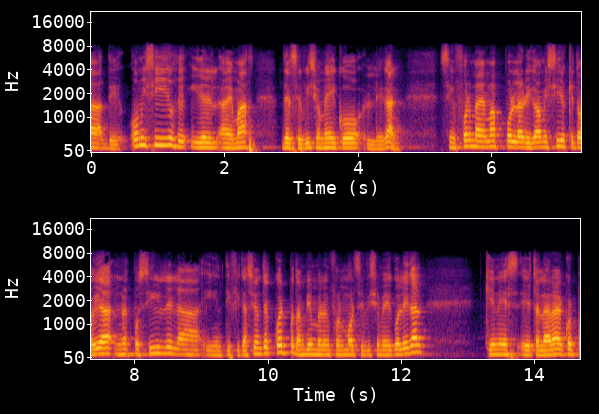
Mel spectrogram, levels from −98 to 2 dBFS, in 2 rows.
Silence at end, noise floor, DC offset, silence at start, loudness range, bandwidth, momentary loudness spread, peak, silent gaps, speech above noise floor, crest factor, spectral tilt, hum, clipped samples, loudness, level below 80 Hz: 0 s; -51 dBFS; under 0.1%; 0 s; 3 LU; 8.6 kHz; 9 LU; 0 dBFS; none; 36 dB; 16 dB; -6.5 dB/octave; none; under 0.1%; -16 LUFS; -42 dBFS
